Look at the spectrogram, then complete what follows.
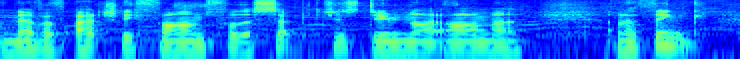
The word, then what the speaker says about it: Sepulchure: I know that I've been calling it Seppi's throughout the series, but I believe it's pronounced Sepulchure. I don't know though, that's just my take on it.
